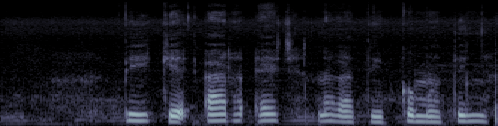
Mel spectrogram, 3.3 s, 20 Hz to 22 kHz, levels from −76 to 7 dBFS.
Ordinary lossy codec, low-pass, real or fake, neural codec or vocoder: none; none; fake; vocoder, 44.1 kHz, 128 mel bands, Pupu-Vocoder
